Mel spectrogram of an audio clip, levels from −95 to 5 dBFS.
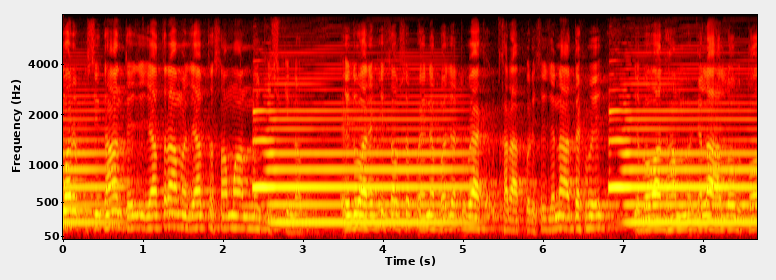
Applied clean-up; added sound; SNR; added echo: none; Wind instrument, woodwind instrument; -3 dB; none.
